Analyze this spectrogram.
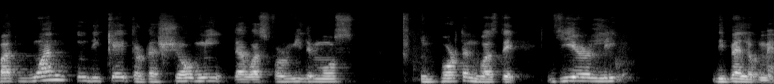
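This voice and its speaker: A man with a Colombian accent, fairly high-pitched, at a moderate pace with ordinary pitch variation. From Colombia, Pacific coast. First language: Spanish. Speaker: business owner in trading. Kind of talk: casual chat. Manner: halting.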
